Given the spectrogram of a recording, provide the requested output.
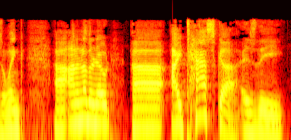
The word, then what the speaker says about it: Itasca: On another note, Itasca is the correct pronunciation of the area and lake that we mentioned not that long ago.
